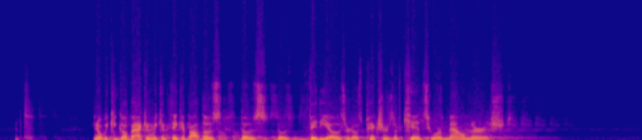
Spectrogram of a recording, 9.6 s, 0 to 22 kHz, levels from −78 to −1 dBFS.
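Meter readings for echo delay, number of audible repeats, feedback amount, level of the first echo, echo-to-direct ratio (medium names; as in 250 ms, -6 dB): 215 ms, 4, 59%, -17.5 dB, -15.5 dB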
